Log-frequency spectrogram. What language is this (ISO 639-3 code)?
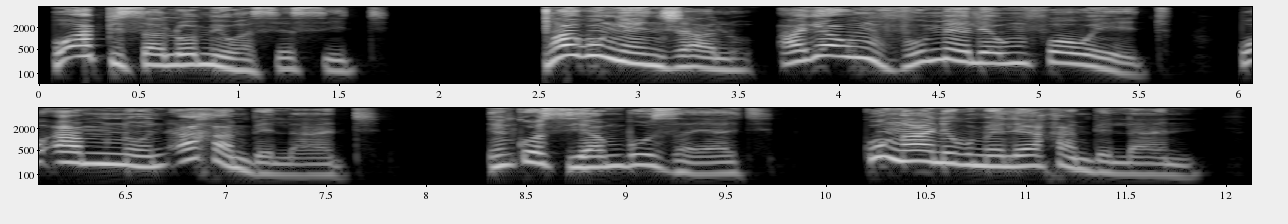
nde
